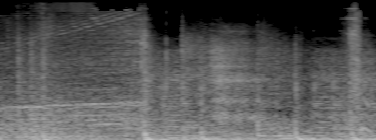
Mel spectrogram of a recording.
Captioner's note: sighs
